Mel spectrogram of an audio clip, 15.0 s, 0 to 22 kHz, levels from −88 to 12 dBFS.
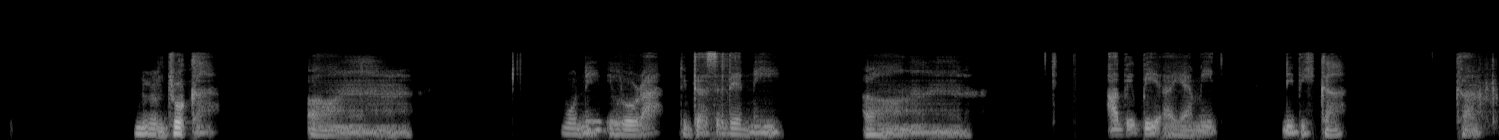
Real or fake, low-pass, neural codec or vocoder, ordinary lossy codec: fake; 5.4 kHz; codec, 16 kHz, 0.5 kbps, X-Codec, HuBERT features, trained on LibriSpeech; none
